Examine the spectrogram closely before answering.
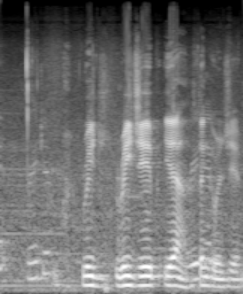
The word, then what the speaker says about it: Recep: Soon he discovered that the ringleader, one of his own officials, Recep Pasha. Murad had already made is that how you say it? Recep?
